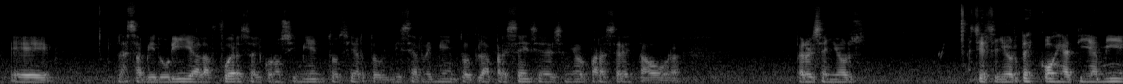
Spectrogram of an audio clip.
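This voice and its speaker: A man preaches in an easy, chatty way, stumbling over restarts, then lifts his voice when he reads scripture. His pitch sits in the middle range. A faint hiss of noise runs under the recording. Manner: conversational preaching with many restarts, rising loud when reading scripture. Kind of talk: sermon.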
